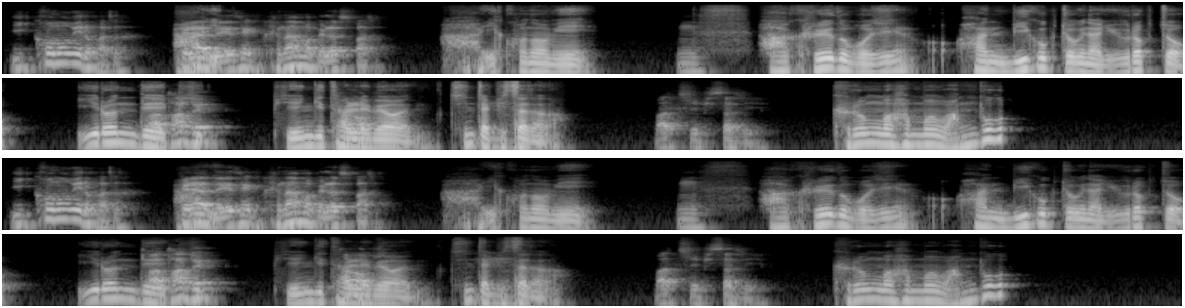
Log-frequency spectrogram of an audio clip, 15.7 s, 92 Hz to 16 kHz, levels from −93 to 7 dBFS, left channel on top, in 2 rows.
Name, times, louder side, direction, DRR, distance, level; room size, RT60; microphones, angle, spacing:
voice 1, 0.1-0.8 1.2-2.5 4.5-4.7 8.8-9.3 10.1-10.4 11.1-11.3 12.2-12.9, equal, 5° right, 1.5 m, -27 dB
voice 2, 1.1-1.5 2.9-3.9 4.8-6.1 6.4-7.9 8.4-9.0 9.7-11.6 13.4-14.5, left 5 dB, 90° left, 0.5 m, -22 dB
11.5 x 5.1 x 4.3 m
head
